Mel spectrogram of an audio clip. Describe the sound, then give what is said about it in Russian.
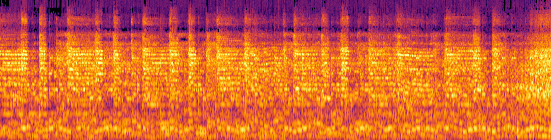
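A loud math rock track with effects-laden, distorted guitars plays throughout, driven by busy, choppy drum hits in an intricate rhythm. No one speaks over it. “это сейчас мы слушаем грибницу Матрока, мне кажется, вообще.”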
